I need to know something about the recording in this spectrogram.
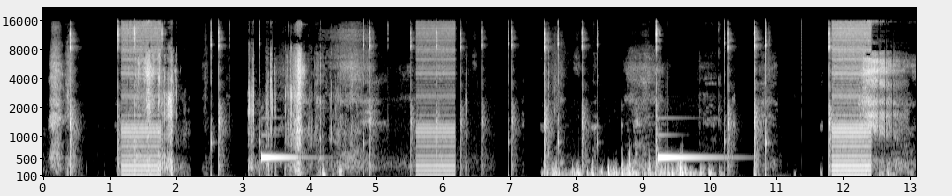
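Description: A ping-pong ball taps back and forth on a table and paddle.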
